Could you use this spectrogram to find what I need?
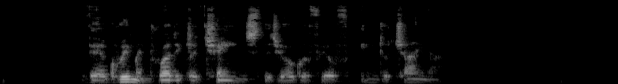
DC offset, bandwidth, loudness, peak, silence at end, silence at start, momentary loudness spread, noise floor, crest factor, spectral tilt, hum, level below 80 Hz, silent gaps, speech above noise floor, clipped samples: under 0.1%; 16.5 kHz; -33 LUFS; -14 dBFS; 1.8 s; 0.85 s; 11 LU; -87 dBFS; 22 dB; -3 dB/octave; none; -74 dBFS; none; 54 dB; under 0.1%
